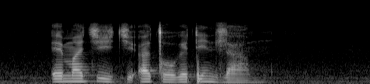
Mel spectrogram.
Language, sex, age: Swati, male, 18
